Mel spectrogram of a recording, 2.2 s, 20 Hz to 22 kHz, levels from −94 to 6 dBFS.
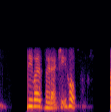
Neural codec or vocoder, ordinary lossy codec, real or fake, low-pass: none; Opus, 16 kbps; real; 3.6 kHz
